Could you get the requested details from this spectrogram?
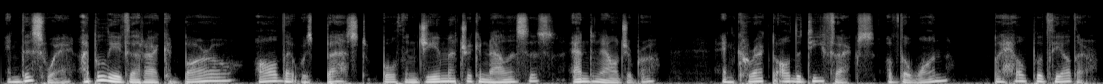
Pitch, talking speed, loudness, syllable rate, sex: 120 Hz, 180 wpm, -18 LUFS, 5.1 syllables/s, male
